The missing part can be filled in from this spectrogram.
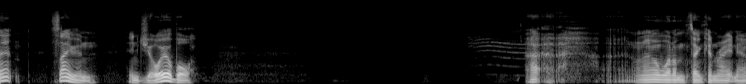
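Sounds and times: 
speech: 0:00.0 - 0:02.0, 0:05.2 - 0:07.4
cat yowling loudly into the microphone: 0:04.7 - 0:05.3.

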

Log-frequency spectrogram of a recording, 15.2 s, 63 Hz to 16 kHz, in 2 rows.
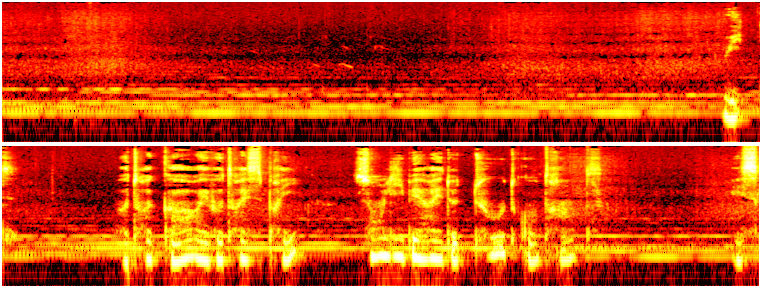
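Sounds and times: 
ocean waves washing in: 0:00.0 - 0:15.1
sustained low humming drone: 0:00.0 - 0:15.1
speech: 0:07.2 - 0:07.8, 0:08.8 - 0:13.6, 0:14.9 - 0:15.1.

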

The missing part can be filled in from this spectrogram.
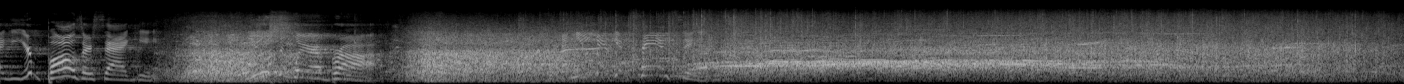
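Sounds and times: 
speech: 0:00.0 - 0:04.6
laughter: 0:01.6 - 0:07.5
large audience of women clapping: 0:05.2 - 0:14.0.

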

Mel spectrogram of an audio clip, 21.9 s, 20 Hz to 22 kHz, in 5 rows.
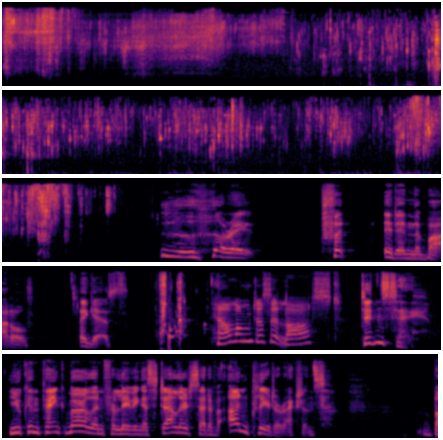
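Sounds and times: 
wet squelching of a kidney being cut out of an ocean creature: 0:00.0 - 0:09.9
speech: 0:10.4 - 0:11.4, 0:12.1 - 0:14.4, 0:15.3 - 0:21.0, 0:21.7 - 0:21.9.

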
